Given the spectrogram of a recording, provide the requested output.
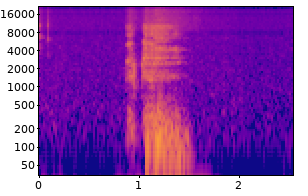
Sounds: Throat clearing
